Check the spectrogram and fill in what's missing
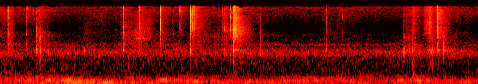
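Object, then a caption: Bar of soap cut with a knife blade. A solid, red-coated oval bar of soap with a white core is carved with a utility knife blade. Nine quiet, crisp scraping cuts stand out against a soft low rustle, each one short and bright. The loudest comes near the middle of the clip.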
